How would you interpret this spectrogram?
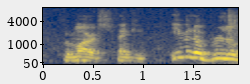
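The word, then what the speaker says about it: Guimarães: Gomares. Guimaraes.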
